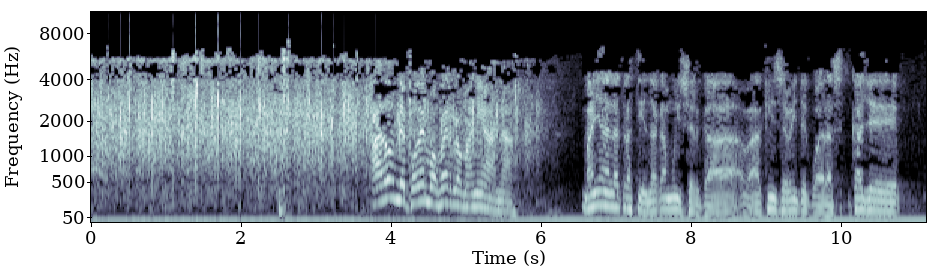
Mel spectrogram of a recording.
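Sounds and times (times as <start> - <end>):
crowd applauding: 0.0 - 6.2
speech: 3.8 - 5.8, 6.5 - 10.9.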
